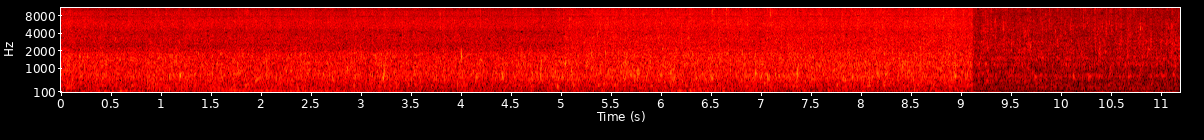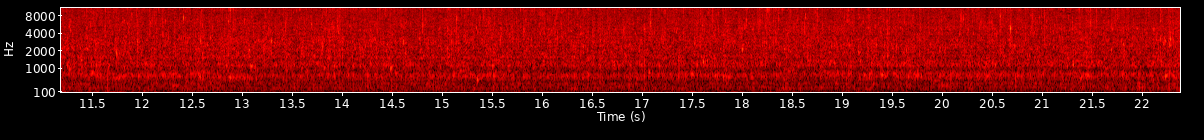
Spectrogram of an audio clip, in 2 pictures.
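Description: A shallow rocky creek running, a steady rush of water. About nine seconds in it drops abruptly to a softer, even flow.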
